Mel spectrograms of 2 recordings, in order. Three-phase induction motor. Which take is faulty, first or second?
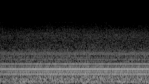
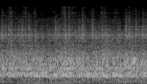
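first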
